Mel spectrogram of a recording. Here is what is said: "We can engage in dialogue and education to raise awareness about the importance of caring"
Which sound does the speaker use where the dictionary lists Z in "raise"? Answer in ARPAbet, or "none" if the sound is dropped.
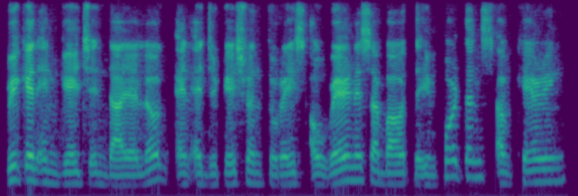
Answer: S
